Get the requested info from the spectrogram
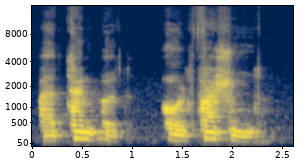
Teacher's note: these are compound adjectives. When I'm talking about the quality of a person, the stress is on the second part.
